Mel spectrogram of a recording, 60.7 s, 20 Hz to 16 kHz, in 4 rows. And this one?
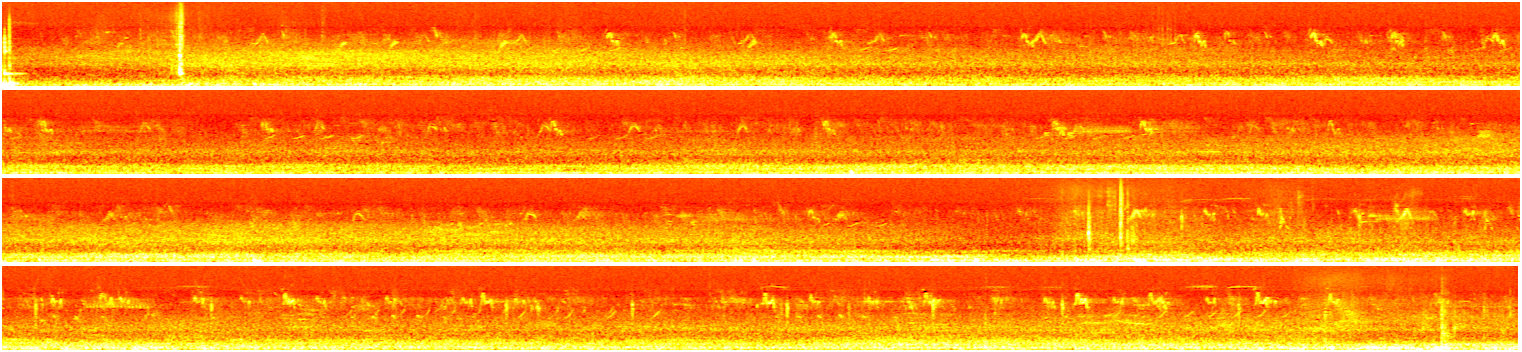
Outdoor ambience(quiet)
Second Field Recording of a small quiet suburban area. Robins and sparrows can be heard chirping and moving. faint conversation can be heard occasionally as well occasional cars are heard in the distance. Recorded Tascam Dr-40 (16, 44.1)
